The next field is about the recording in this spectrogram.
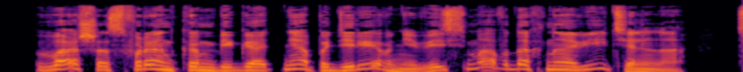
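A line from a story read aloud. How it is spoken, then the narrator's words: Cheerful. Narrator (Russian): сказал весело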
